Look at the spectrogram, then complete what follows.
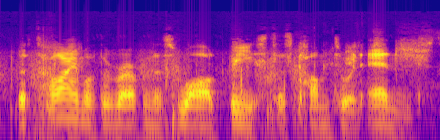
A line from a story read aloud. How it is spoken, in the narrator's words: he said, with a low rumbling in his throat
